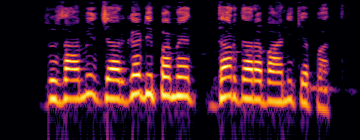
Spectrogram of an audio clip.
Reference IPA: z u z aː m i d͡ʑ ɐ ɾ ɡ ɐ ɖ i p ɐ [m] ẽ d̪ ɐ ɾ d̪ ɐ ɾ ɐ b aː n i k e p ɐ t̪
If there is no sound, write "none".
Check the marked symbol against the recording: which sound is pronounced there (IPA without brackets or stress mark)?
m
